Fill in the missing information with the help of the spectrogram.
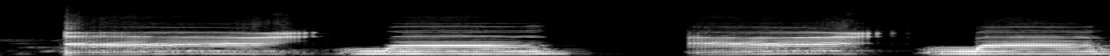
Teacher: Kemudian ada ain sukun, pastikan berikan sifat tawasud atau bainiyah.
